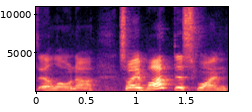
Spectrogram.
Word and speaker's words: Ilona: n o a i-l-o-n-a i think it's pronounced alona so i bought this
